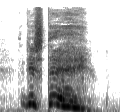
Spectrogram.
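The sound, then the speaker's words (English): A voice imitates two quick, breathy panting gasps, the first short and airy and the second longer and falling in pitch, fairly loud before trailing into quiet. “Just catching my breath.”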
